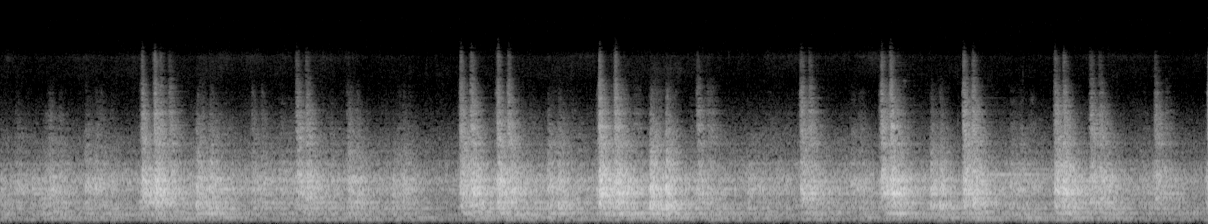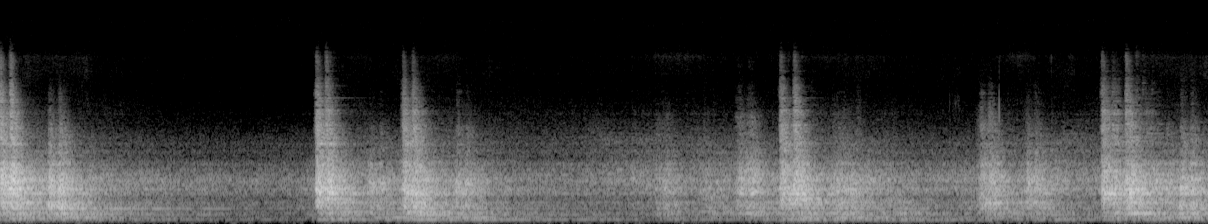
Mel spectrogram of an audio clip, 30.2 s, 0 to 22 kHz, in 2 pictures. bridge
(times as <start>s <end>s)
19.0s 30.2s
